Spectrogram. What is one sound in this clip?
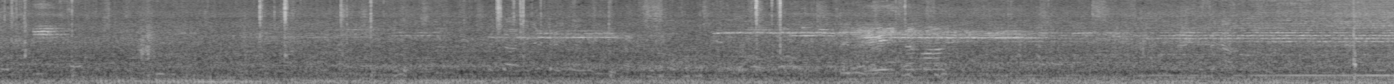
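Metal clinks as a vendor taps pots and plates.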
